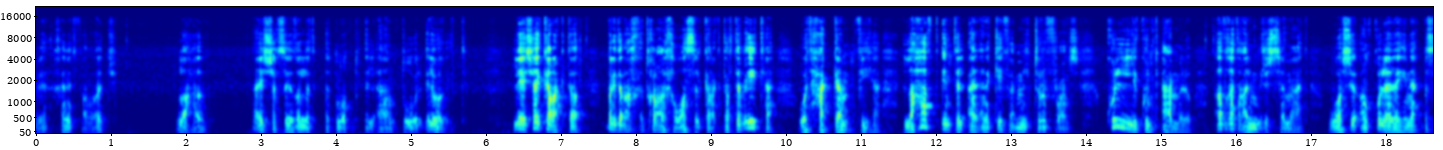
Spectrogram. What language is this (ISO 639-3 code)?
ara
